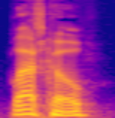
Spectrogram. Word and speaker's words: Glasgow: It's not Glasgow. Glasgow. Come on, man.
